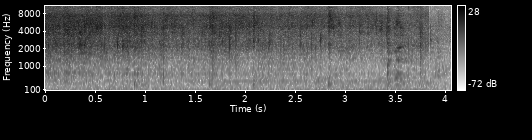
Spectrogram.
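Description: Crushed garlic and black cumin seeds fry in hot oil for greens, a loud, continuous close sizzle with faint stirring scrapes.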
